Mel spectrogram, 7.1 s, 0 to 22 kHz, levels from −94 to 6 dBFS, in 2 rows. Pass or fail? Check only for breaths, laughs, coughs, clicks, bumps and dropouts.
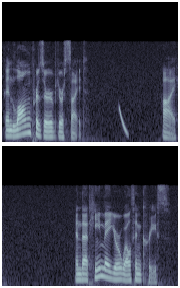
fail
